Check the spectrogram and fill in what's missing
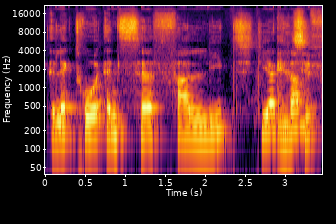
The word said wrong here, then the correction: Elektroenzephalogramm: Enzephalogramm. Elektroenzephalogramm.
